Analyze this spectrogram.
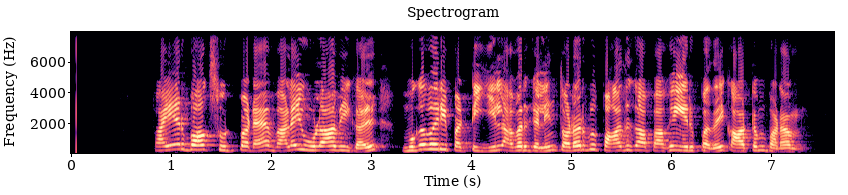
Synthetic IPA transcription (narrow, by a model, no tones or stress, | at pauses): fɐjɐɾbaːksʊʈ̚pɐɽɐʋɐɭɐɪʊɭaːʋɪɣɐɭmʊɣɐʋɐɾipɐʈːɪjɪlɐʋɐɾɣɐɭɪnt̪ɔɽɐɾbɯpaːðɯɣaːpaːɣɐɪɾɯpːɐðɐɪkaːʈːɯmpɐɽɐm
